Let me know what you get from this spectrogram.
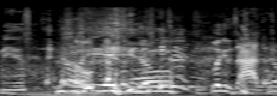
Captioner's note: group chattering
